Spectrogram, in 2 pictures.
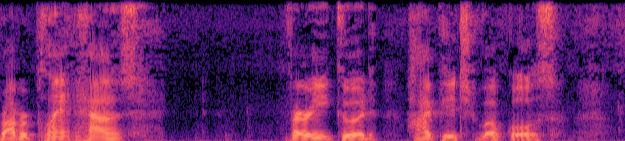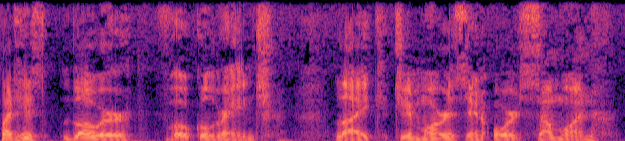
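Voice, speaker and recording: A man with a very deep, low pitch speaks at a very slow pace with fairly even intonation, very even loudness and long, frequent pauses. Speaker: aspiring singer and vlogger. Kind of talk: casual monologue vlog.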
